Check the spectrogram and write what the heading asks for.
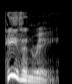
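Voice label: "heathenry", British English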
